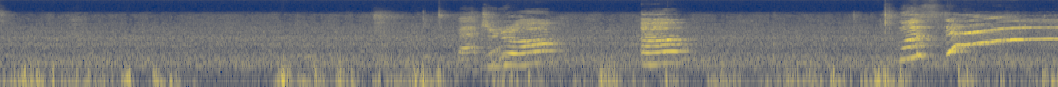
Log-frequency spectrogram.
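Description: A second young girl talks and laughs, close by.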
